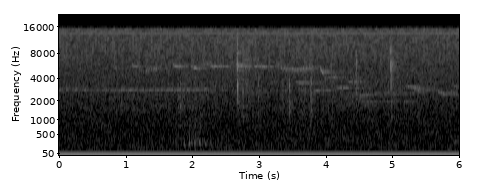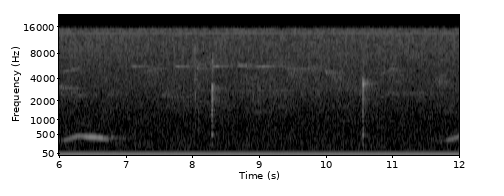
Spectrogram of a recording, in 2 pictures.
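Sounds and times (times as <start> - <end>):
low hooting bird call: 6.0 - 7.0, 11.7 - 12.0.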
